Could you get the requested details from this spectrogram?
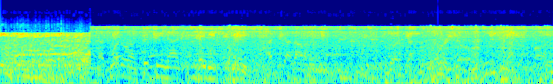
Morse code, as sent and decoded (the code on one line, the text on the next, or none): none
